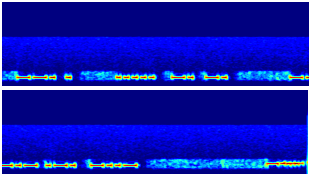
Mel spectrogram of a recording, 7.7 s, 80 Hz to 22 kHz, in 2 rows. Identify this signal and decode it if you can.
Morse code, heard as a keyed tone, about 23 wpm, 400 Hz. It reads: GE 5NN QRX
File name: dlazaawansowanych / nagraniazpasma / titawaNETcontrol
